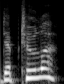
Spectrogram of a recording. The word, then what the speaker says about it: Deptula: Now, your last name is pronounced Deptoula. Depula. Yes, sir.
